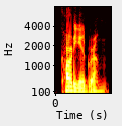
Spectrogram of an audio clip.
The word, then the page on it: cardiogram: American English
